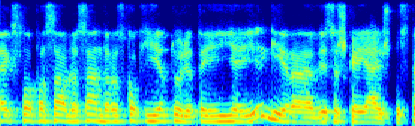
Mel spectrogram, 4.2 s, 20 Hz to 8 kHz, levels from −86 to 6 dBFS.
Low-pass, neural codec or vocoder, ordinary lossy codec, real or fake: 7.2 kHz; none; Opus, 32 kbps; real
